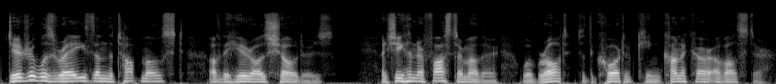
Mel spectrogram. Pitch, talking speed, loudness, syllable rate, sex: 120 Hz, 200 wpm, -18 LUFS, 5.6 syllables/s, male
